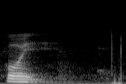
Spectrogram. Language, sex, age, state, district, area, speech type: Manipuri, male, 18-30, Manipur, Tengnoupal, rural, read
